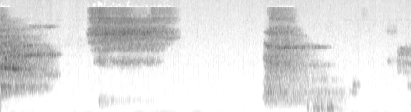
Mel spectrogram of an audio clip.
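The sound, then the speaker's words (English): Slow, breathy inhales and exhales from a person told to take a breath during a tapping session with a clinical psychologist, three distinct airy breaths separated by short silences, with a faint extra breath at the end. “Well, I'd like for you to take a breath.”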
